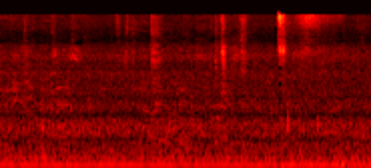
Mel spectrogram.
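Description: Outdoor tennis-court ambience: a steady low rumble with faint voices and a few faint taps, and no loud ball strike.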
